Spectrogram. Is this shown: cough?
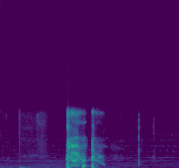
yes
